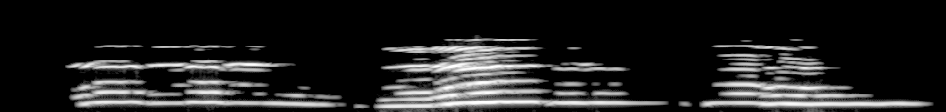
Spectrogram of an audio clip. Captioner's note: humming song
